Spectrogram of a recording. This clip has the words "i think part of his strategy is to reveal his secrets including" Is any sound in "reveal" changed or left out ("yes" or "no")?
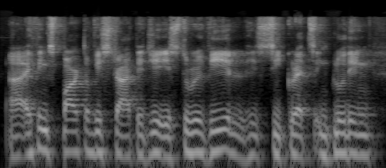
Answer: no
